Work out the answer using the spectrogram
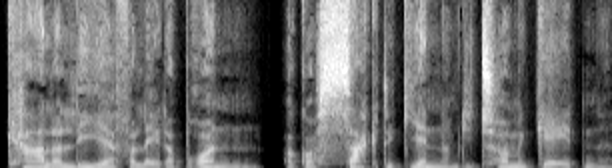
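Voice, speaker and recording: A man reading a calm bedtime story slowly, with soft, even and clearly pronounced speech. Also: low voice, no echo, studio quality. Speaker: narrator.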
